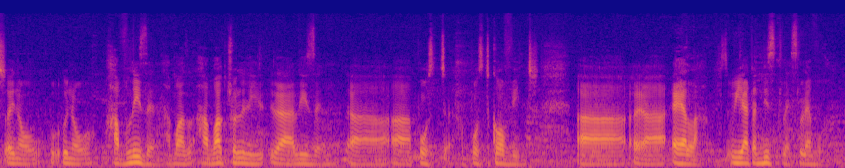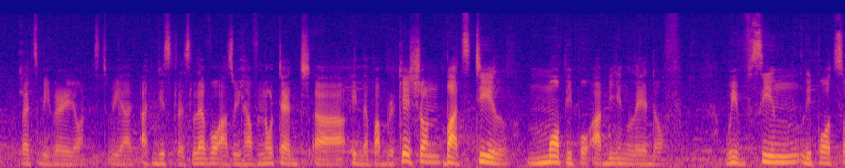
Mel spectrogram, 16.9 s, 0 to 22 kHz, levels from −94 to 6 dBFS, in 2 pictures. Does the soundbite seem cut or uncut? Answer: cut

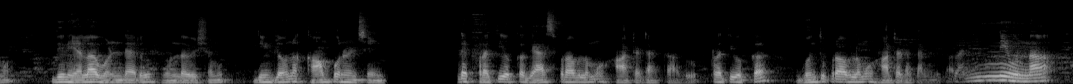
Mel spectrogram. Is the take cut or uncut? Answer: cut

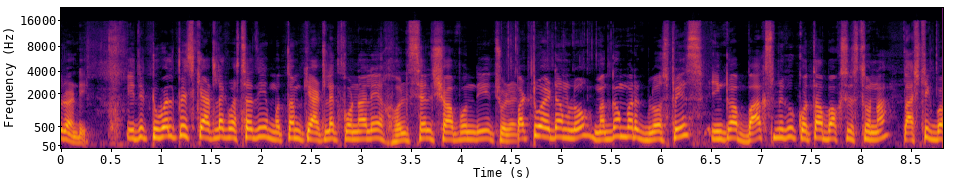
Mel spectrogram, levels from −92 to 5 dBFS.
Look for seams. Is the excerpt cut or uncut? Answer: cut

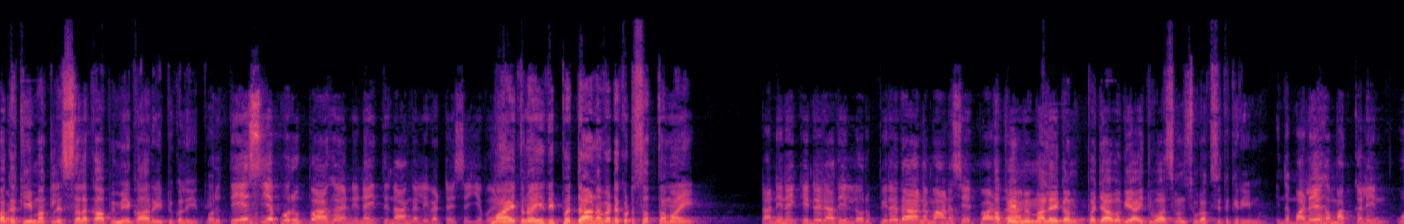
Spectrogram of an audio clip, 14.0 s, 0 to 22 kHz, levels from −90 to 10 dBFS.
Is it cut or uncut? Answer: uncut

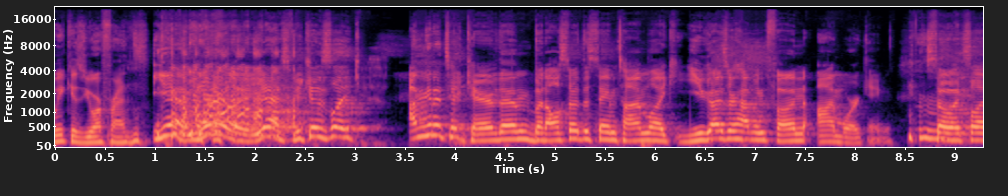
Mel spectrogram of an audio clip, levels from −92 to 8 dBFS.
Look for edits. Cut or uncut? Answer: uncut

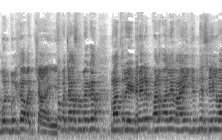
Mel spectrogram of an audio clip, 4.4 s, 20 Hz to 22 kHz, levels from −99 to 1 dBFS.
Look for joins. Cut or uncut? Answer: cut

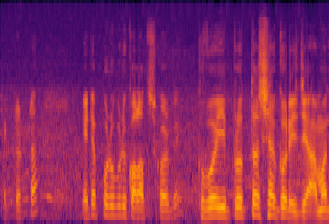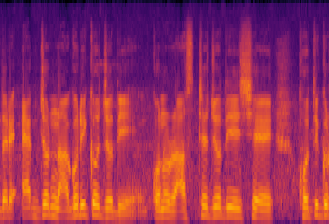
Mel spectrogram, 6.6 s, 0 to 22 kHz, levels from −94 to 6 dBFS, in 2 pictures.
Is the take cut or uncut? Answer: cut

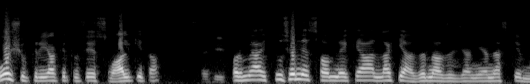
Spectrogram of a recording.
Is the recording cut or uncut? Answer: uncut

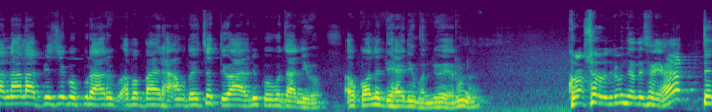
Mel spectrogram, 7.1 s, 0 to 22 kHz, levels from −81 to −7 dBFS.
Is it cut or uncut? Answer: uncut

